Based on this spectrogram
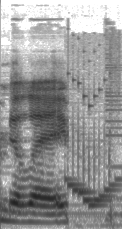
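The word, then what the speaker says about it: Millet: one on the right is another melee but the name is spelled m-i-l-l-e-t and it's called the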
